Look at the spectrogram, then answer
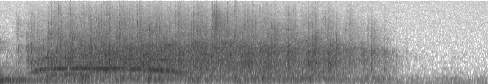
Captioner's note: audience clapping; audience cheering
